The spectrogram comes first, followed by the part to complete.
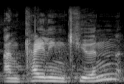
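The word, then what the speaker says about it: An Cailín Ciúin: cine philosophy Symposium you're probably wondering how to pronounce the name of this film it is an kyen kin and it means the quiet girl okay you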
